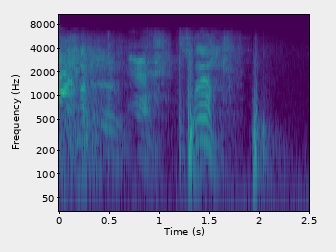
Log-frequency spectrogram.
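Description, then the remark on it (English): A scuffle with strained, shouting voices, broken by a couple of sharp wooden thwacks as a man is struck with a chair, the second blow short and abrupt. “You were very handy with that chair.”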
